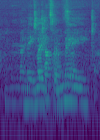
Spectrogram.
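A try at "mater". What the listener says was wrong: or martyr. Technically, it's the long A. Martyr.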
